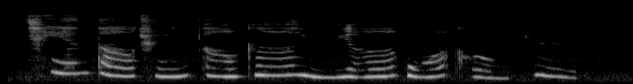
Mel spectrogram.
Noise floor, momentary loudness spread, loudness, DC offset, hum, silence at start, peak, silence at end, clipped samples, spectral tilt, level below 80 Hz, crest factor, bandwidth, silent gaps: -63 dBFS; 10 LU; -31 LUFS; under 0.1%; none; 0.25 s; -14 dBFS; 0.55 s; under 0.1%; -2 dB/octave; -86 dBFS; 16 dB; 11 kHz; none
